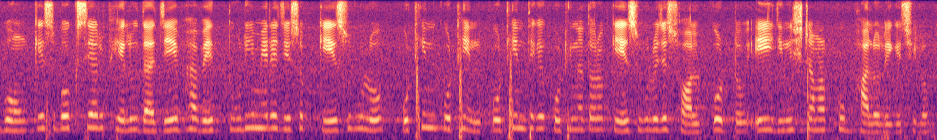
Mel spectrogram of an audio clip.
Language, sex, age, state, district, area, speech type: Bengali, female, 18-30, West Bengal, Paschim Medinipur, rural, spontaneous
